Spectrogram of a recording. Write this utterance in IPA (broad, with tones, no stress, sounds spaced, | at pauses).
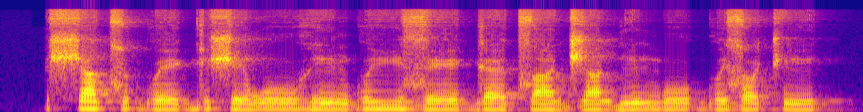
ʃ a˦ t͡s u˨ ɡʷ eː˨ ɡ i˦ ʃ e˨ w uː˨ ɣ ĩ˨ ɡʷ iː˦ z eː˨ ɡ ɛ˨ t͡s a˨ d͡ʒ a˨ ɡ͡b ĩ˦ m uː˦ ɡʷ i˨ z ɔ˦ t͡ʃ ĩ˨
